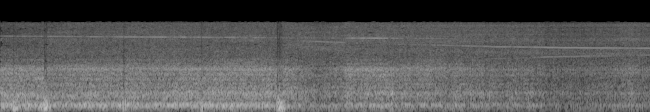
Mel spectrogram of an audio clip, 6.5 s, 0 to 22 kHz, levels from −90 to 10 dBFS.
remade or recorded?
recorded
